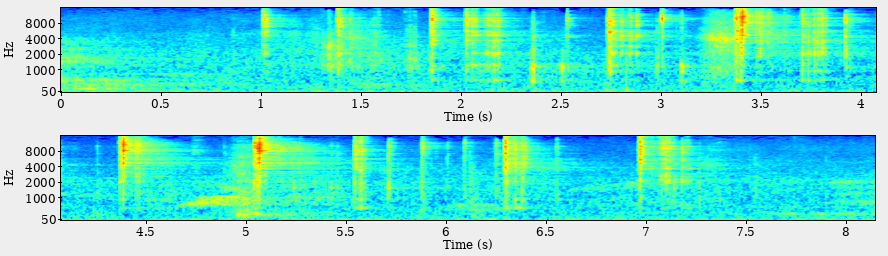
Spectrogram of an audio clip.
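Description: Metal censer chains clink in quick rattles.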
